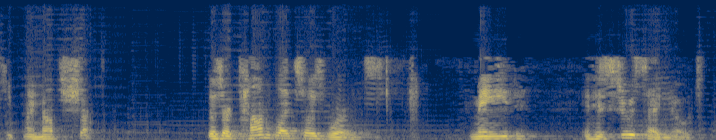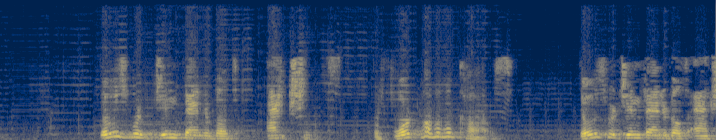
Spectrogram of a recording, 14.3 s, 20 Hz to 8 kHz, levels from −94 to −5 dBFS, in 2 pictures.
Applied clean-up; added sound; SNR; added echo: neural separator model SepFormer DNS4.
